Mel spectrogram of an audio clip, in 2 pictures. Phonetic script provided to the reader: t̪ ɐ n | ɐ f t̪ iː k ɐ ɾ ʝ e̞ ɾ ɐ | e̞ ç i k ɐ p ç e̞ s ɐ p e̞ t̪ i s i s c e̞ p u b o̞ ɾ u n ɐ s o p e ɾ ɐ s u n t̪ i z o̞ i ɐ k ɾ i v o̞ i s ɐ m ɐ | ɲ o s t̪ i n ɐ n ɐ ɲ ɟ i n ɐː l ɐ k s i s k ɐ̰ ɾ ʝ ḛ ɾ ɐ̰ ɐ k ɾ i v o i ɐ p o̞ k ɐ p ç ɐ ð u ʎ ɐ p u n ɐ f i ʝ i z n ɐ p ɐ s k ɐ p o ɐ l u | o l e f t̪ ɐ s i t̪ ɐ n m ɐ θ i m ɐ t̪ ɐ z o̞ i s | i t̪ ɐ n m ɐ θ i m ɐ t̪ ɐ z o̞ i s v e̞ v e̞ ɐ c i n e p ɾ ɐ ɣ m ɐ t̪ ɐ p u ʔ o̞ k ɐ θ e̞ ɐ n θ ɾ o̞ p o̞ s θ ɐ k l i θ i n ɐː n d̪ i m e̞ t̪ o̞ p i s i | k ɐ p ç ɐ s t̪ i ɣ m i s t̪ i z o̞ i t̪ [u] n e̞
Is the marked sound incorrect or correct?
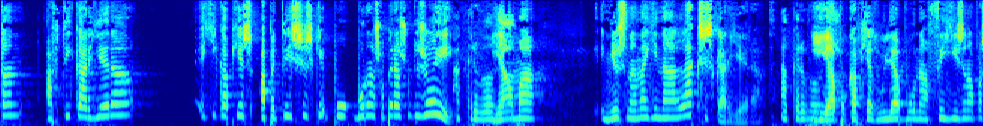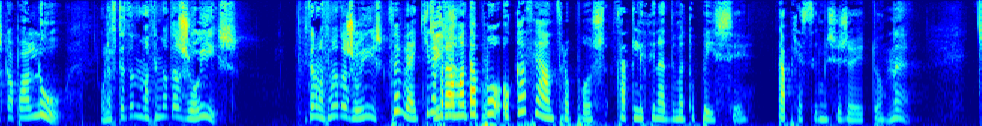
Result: correct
